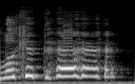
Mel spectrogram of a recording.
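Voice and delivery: high, loud, drawn-out whine of delight; stretched-out, tearful-sounding awe; adoring squeal. Real, not acted. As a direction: gush as if about to cry. Shows off the gorgeous palette.

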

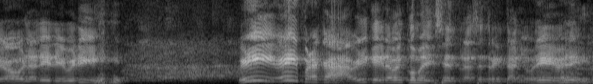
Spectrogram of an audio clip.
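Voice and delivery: loud, hammed-up clown beckoning a kid; train clown voice. Comedian imitating a sad train clown calling a child, hammed-up and loud. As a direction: lure the kid over like a washed-up train clown. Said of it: "Con esa voz de payaso de tren".

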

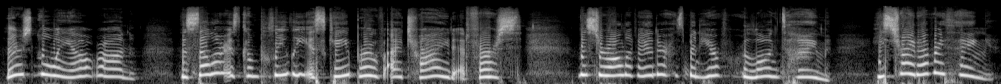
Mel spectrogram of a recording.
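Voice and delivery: put-on high-pitched girl's character voice; Luna, explaining. A narrator's reading.

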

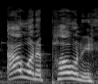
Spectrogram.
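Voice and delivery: very high pretend kid voice; child's voice. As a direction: squeal it like an eager child. Voices child answering parent.

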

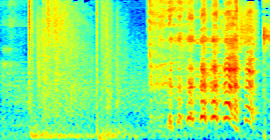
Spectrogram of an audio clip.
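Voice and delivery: high-pitched giggling; high giggle. Real, not acted. Laughing at something found.

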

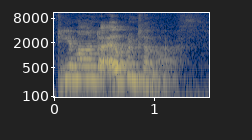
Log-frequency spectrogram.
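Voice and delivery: usual speaking voice

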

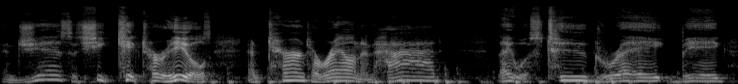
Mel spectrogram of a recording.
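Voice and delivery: spooky storyteller's reading, swinging from whisper to loud; theatrical recitation for children; dramatic poem recitation. A narrator's reading. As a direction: tell it like a fireside ghost tale.

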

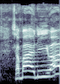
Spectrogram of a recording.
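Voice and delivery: high, slow, drawn-out shouted hello; mock loud greeting. Old monk greets a supposedly deaf visitor with a slow shout. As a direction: bellow it slowly as if to a deaf man. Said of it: "หลวงพ่อต้องพูดเสียงดังๆนะ".

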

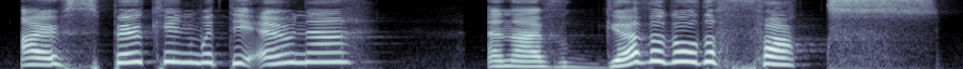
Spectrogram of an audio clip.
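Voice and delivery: high, loud mock English accent; hammed-up English accent, drawn out at the end; imitated English accent. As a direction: declare it grandly in a fake English accent. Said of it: "imitating these, uh, th-, her accent".

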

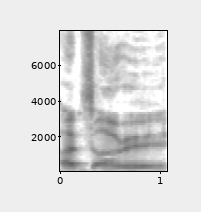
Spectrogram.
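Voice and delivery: put-on small, sheepish child's apology; sheepish kid. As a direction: play the toddler saying sorry. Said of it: "I was like".

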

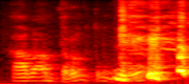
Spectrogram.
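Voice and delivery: giggling through the words, a squeal of laughter in the middle; laughing at his own slip; half-sheepish laughter. Real, not acted. Drunk admission, laughing.

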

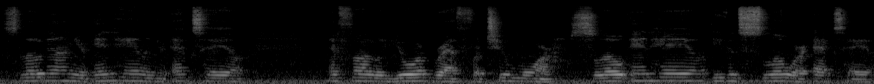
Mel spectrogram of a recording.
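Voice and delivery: soft, calm meditation voice; guided meditation. Acted. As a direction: guide them gently into stillness. Leads yoga practice softly.

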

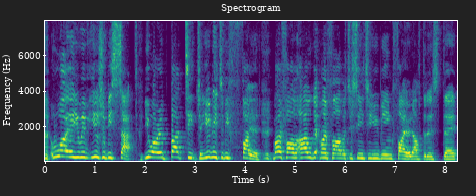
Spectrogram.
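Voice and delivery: high-pitched mock indignation; outraged rich kid. Rich kid threatening the PE teacher with sacking, mock outraged. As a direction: spoilt kid demanding heads roll, hammed up. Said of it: "he's having none of it".

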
